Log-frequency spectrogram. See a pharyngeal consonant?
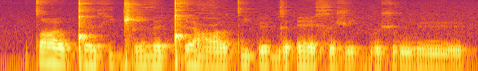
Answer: yes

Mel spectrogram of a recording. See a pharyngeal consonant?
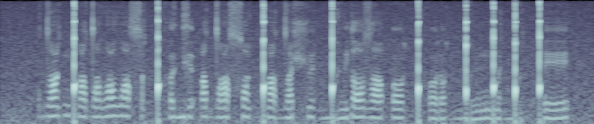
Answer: no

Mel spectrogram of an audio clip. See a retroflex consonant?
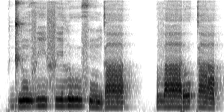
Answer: no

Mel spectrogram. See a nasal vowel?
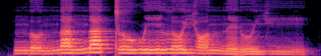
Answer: yes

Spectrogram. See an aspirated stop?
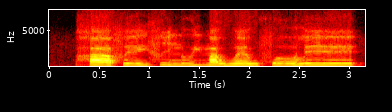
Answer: no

